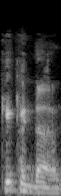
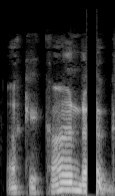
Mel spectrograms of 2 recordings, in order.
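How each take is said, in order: First: The name sounds like the English words kicking dog. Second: The name is said as one native-style word. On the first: The speaker calls it wrong. "No, it's not kicking dog" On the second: The speaker calls it right. "It's Okekondog"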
